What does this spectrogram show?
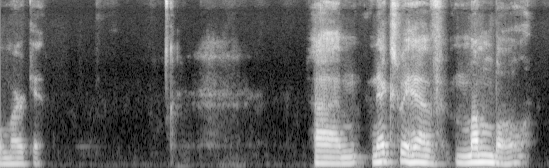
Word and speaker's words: Mwmbl: Um, next we have Mumble, which is spelled MWMBL.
